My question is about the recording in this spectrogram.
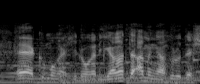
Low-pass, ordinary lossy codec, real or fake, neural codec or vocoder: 7.2 kHz; none; real; none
